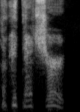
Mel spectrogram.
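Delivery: hushed, quiet whisper. Retelling what a lady in a store said to her husband: imitating a whisper. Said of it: "whispers to him".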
